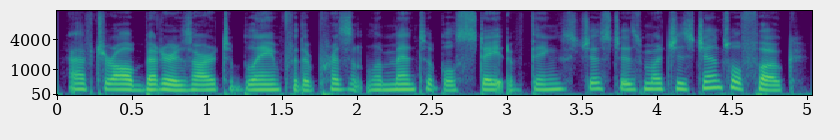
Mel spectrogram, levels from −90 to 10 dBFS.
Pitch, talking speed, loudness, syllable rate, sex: 180 Hz, 215 wpm, -20 LUFS, 6.0 syllables/s, female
